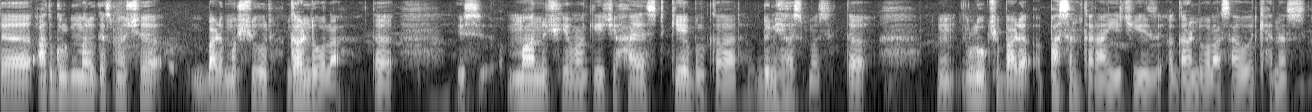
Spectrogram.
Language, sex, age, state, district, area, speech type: Kashmiri, male, 45-60, Jammu and Kashmir, Srinagar, urban, spontaneous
